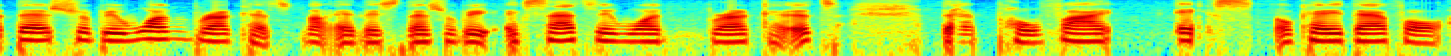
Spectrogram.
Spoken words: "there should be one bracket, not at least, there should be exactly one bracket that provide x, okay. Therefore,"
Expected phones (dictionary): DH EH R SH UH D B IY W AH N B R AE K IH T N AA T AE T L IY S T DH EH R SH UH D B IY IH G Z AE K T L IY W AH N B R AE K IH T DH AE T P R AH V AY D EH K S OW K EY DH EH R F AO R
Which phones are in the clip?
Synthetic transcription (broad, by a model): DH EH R SH UH D B IY W AH N B R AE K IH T N AA T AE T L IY S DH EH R SH UH D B IY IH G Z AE K T L IY W AH N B R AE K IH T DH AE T P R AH F AY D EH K S OW K EY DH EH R F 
